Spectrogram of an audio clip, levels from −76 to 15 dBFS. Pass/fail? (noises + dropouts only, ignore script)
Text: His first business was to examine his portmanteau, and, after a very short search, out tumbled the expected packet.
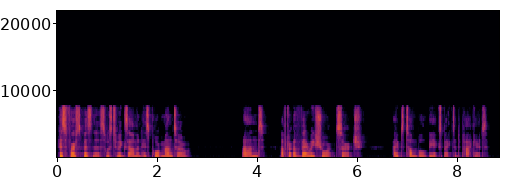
pass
